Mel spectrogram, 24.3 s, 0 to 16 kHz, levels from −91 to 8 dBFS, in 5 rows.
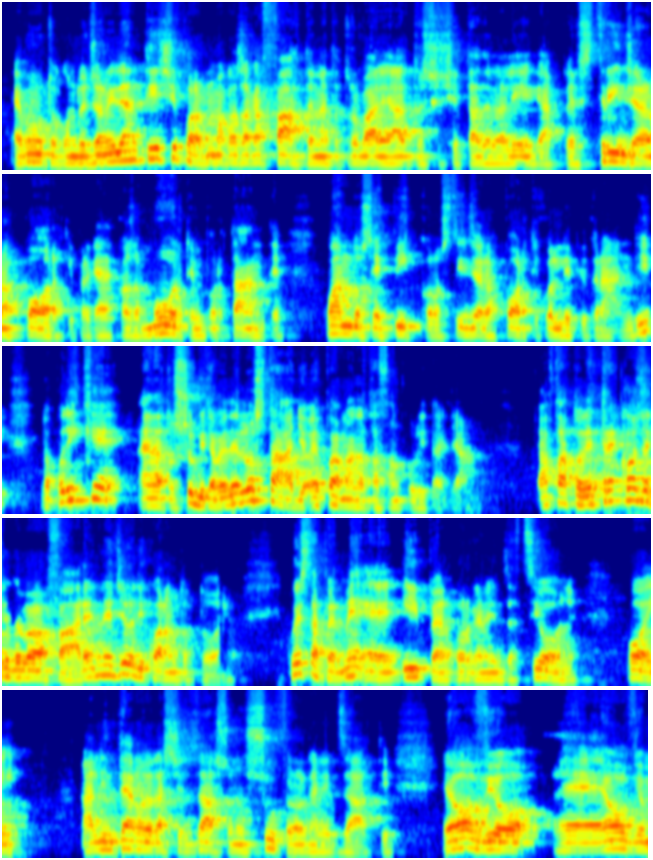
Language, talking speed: Italian, 200 wpm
